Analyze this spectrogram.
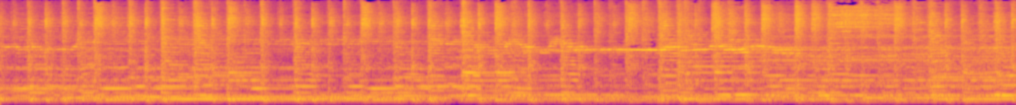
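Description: Acoustic guitar strummed fast and steadily in an improvised piece, the strokes coming thick and even over sustained chords.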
